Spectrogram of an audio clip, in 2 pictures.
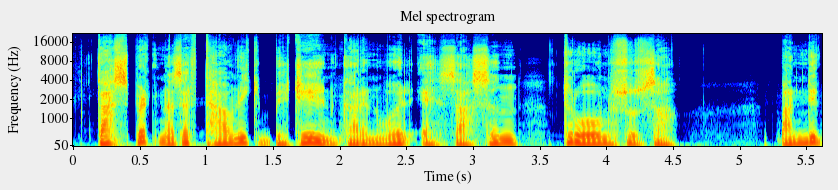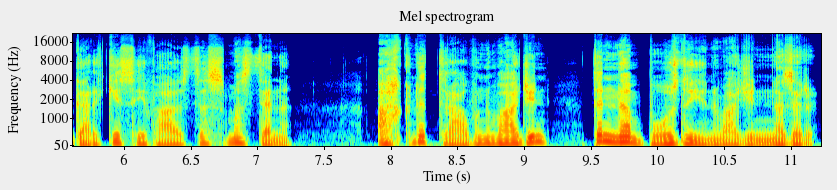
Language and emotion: Kashmiri, fearful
